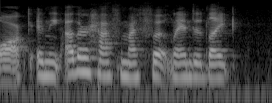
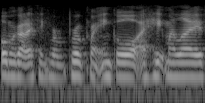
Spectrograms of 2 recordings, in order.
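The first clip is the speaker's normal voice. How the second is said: normal talking voice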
